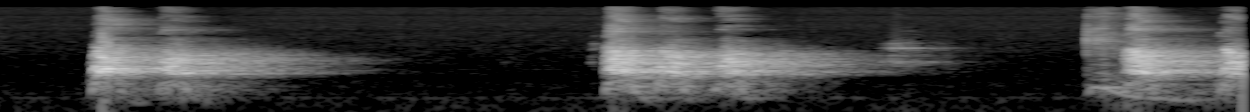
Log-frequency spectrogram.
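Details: Yorkshire Terrier barking at a Christmas stocking, three loud, rough barks about two and a half seconds apart, each with a sharp onset and a trailing decay, no other sounds.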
